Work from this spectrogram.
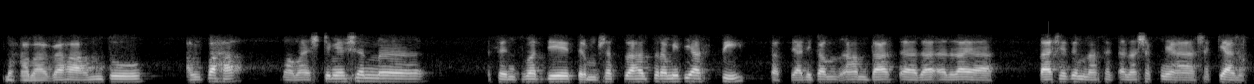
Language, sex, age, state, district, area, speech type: Sanskrit, male, 18-30, Karnataka, Dakshina Kannada, rural, conversation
